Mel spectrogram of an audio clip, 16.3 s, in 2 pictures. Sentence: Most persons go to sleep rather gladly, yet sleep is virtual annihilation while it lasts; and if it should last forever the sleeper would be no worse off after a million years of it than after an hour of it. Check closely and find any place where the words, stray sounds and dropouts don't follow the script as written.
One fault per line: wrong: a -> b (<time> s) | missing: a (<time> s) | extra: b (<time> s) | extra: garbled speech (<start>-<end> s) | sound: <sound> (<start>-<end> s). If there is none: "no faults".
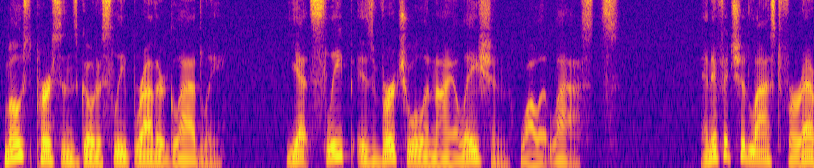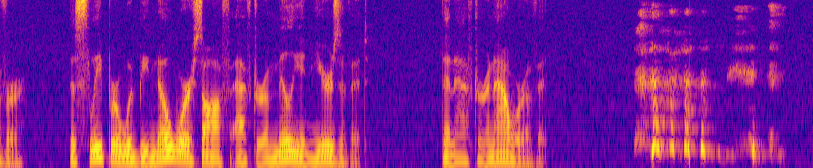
sound: laugh (14.5-16.0 s)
